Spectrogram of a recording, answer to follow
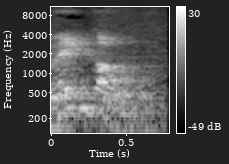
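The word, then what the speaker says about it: wreck: সে তারপরে রেক আবরণ এই যে ডবল উচ্চারণ করতে হবে না আর এ সি কে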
